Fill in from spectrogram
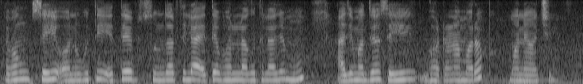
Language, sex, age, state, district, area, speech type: Odia, female, 18-30, Odisha, Subarnapur, urban, spontaneous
